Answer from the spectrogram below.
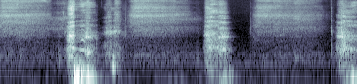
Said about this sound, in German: Ich werde gleich ohnmächtig. weißt du, wenn man so hyperventiliert. Wie so eine Tüte atmen.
